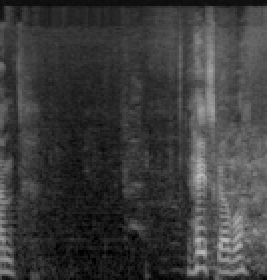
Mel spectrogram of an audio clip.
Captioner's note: laughing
